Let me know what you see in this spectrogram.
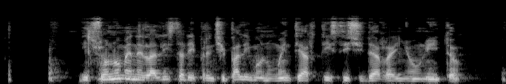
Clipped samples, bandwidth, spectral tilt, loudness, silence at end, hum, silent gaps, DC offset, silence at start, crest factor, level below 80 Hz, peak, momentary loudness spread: under 0.1%; 9.6 kHz; -3 dB/octave; -17 LUFS; 0 s; none; none; under 0.1%; 0.1 s; 16 dB; -60 dBFS; -2 dBFS; 9 LU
